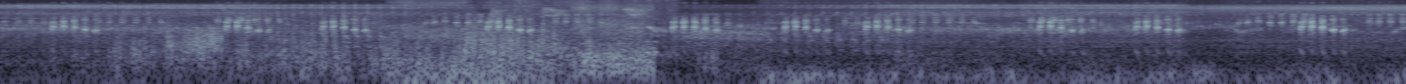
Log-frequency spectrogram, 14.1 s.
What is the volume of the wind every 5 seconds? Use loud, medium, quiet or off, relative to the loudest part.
loud, loud, quiet.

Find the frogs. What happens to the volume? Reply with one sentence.
The volume of the frogs stays about the same.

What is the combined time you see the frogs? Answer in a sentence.
The frogs can be heard for 14 seconds in total.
